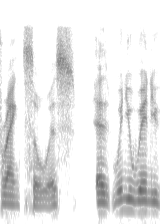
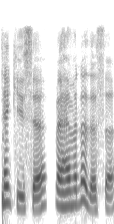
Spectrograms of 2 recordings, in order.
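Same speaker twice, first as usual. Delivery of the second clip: booming, badly done put-on British accent, pitched up; 9 semitones higher, 8 dB louder than usual. Told not to try it, the speaker quotes a line anyway, bad British accent. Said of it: "don't start with the British accent".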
